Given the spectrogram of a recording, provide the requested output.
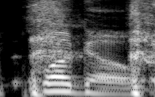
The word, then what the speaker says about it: Pluggo: For everybody doesn't know, there it's actually Pluggo is how you pronounce it.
